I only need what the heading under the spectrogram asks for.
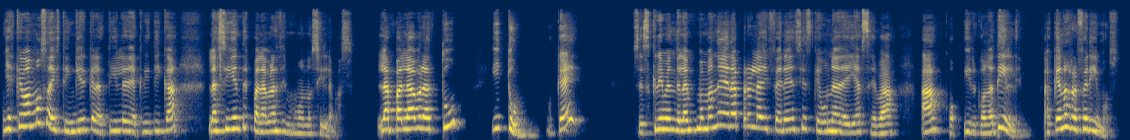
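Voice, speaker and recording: A woman lecturer giving a grammar lesson, slowly reading out example words with heavy stress. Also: fairly high pitch, lively intonation.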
